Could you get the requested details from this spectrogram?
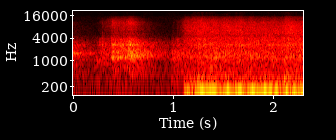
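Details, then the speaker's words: Used motorcycle that has stood a long time, started cold with the clutch in: a faint starter whirr after some hesitation, then it catches and settles into a steady, deep idle. Normal start. "think it was going to go for a minute but it has been standing a long time so that's fine"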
